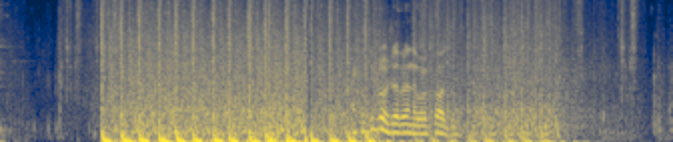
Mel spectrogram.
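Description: Rapid gunfire crackles in a video game.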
